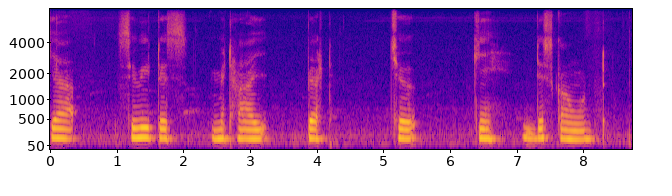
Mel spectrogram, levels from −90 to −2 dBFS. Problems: background sounds at intervals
